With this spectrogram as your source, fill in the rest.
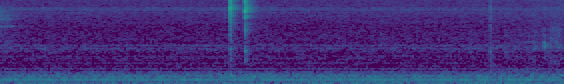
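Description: A quick double mouse click, two sharp close taps near the middle over a steady low room hum, then a faint single tick later.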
